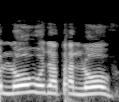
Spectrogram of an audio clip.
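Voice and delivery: लोव with a long o, like "lohv"; wrong vowel demo. Shown as a demonstration. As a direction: say लोव with O as written. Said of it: "अगर ओ पढ़ते तो ये लव नहीं होता". (लोव को लंबे ओ से बोलना)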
